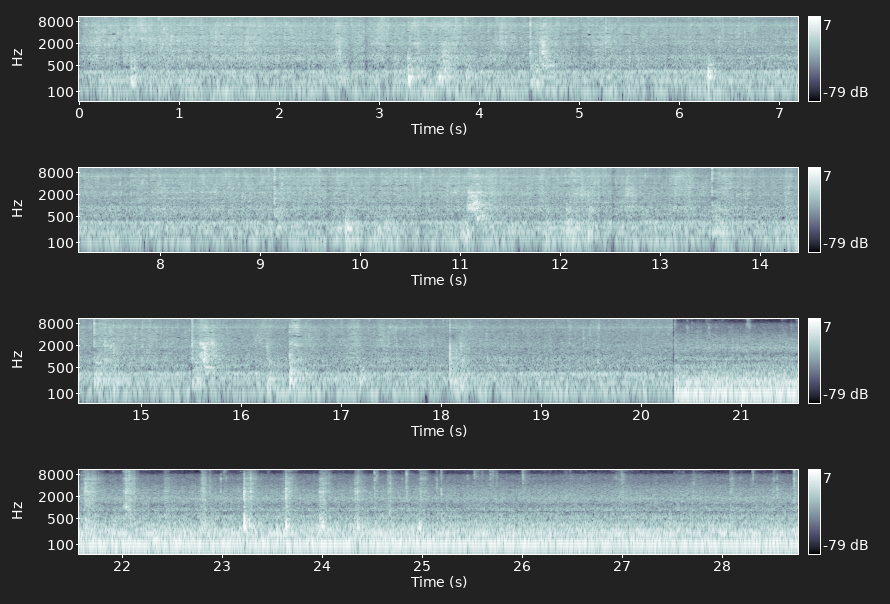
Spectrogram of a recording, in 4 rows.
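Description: Chilli and petai sambal sizzling as it fries in oil in a wok, with a metal spoon scraping and clicking against the pan as it is stirred. About 20 seconds in, the sizzle gives way to a steady low hum with frequent sharp clicks.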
